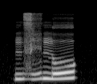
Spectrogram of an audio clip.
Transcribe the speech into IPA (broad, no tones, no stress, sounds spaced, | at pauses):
n z e̤ n o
